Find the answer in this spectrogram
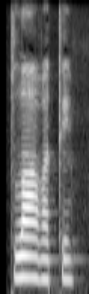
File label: "plavati", Ukrainian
